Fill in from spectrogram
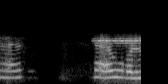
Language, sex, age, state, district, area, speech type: Bengali, female, 18-30, West Bengal, Alipurduar, rural, conversation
